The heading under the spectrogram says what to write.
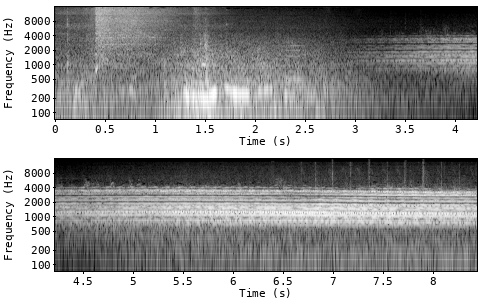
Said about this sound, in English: It's the noise of pigeon whistles.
